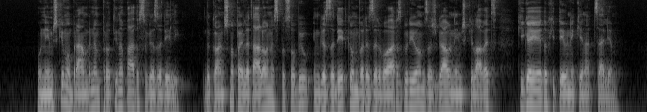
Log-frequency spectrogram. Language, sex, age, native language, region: Slovenian, male, 18-29, Slovenian, Gorenjska region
